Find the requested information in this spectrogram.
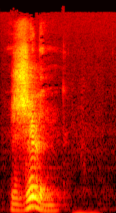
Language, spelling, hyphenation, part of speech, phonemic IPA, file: Dutch, zullen, zul‧len, verb, /ˈzʏ.lə(n)/, Nl-zullen.ogg
- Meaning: 1. used to form the future tense of a verb, together with an infinitive; will, going to 2. used to form the conditional mood of a verb, together with an infinitive; would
